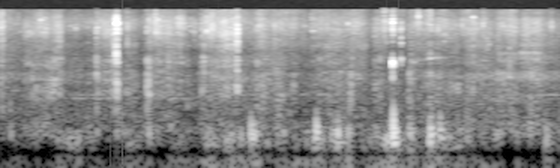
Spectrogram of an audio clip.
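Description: Near silence, with faint, irregular clicks and crunches of a horse's hooves walking on a dirt track.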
